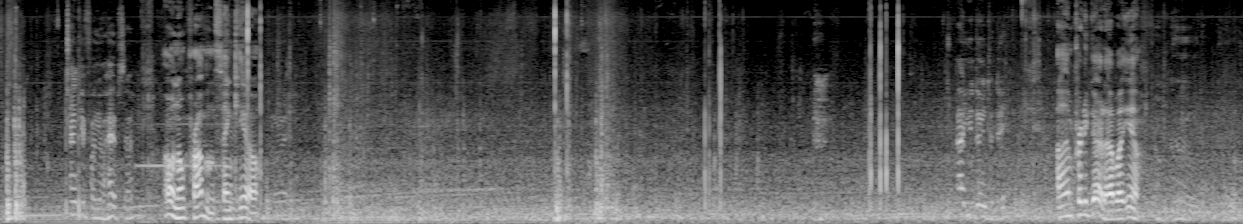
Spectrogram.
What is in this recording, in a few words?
cool accent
